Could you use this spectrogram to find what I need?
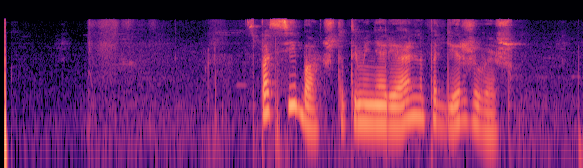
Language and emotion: Russian, positive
